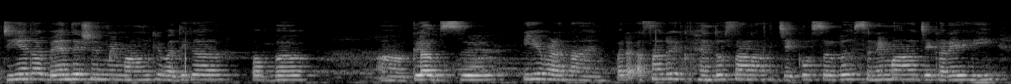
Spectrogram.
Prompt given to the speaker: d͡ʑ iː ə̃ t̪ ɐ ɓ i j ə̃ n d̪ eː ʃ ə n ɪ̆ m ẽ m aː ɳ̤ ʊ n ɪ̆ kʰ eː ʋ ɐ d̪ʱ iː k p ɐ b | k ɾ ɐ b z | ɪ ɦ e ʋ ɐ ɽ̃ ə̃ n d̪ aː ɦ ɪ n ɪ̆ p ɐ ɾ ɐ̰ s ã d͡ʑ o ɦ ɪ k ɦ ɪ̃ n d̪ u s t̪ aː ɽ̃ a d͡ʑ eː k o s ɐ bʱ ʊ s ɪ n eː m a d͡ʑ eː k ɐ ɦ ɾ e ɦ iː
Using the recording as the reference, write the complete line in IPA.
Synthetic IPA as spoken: d͡ʑ iː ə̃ t̪ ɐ ɓ i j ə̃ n d̪ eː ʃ ə n ɪ̆ m ẽ m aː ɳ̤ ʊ n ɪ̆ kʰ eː ʋ ɐ d̪ʱ iː k p ɐ b | k l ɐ b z | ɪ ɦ e ʋ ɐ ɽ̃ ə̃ n d̪ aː ɦ ɪ n ɪ̆ p ɐ ɾ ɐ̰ s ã d͡ʑ o ɦ ɪ k ɦ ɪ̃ n d̪ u s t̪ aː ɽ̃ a d͡ʑ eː k o s ɐ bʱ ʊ s ɪ n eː m a d͡ʑ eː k ɐ ɾ e ɦ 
